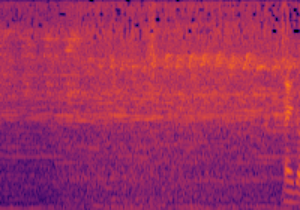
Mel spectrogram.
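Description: Steady low rumble of background motor noise, growing slightly about a second in.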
